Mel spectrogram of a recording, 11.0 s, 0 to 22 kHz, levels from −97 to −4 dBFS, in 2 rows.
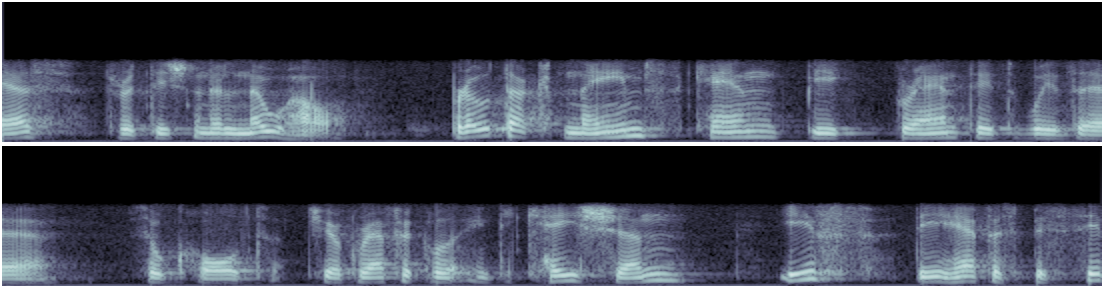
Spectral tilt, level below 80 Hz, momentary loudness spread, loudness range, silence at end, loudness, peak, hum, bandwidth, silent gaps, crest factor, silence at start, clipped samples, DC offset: -3 dB/octave; -72 dBFS; 8 LU; 1 LU; 0 s; -26 LUFS; -6 dBFS; none; 4.2 kHz; none; 22 dB; 0 s; under 0.1%; under 0.1%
